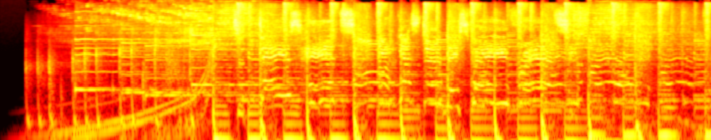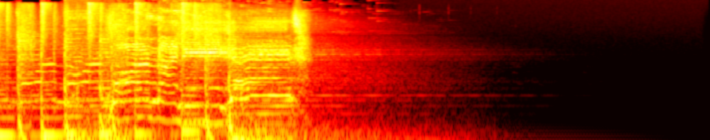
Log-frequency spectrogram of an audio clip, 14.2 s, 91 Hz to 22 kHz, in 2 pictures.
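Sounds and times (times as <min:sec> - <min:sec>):
jingle: 0:00.4 - 0:11.2.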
